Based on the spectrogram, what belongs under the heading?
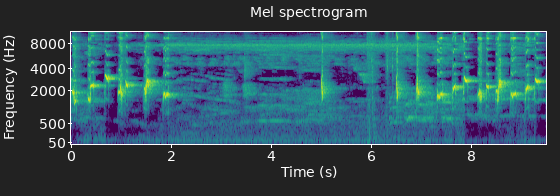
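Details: Night-time singing of a sooty-headed bulbul, the goklik song style: bursts of rapid, liquid whistled notes, rising and falling, separated by a quiet stretch of about four seconds before the chattering phrases resume and speed up.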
